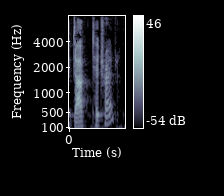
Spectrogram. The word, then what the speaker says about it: Tetrad: tell me if I'm saying this wrong, the Dark Tetrad? Is that? – Mm. Yep, that's right.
